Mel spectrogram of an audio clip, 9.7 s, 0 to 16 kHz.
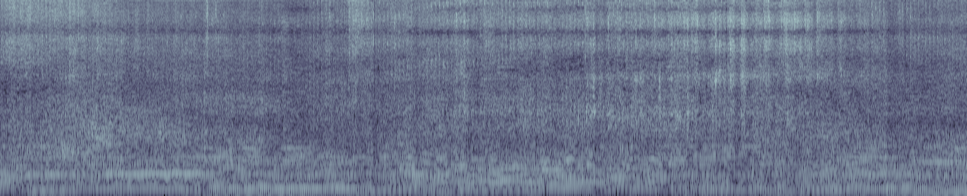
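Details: Craftsman 21-inch mower with Honda GCV160 5.5 hp engine, reportedly non-starting with a dry tank, cutting grass at level-two height: a strong, steady drone with some music over it, no misfire or surging. Healthy; technically nothing was wrong.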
